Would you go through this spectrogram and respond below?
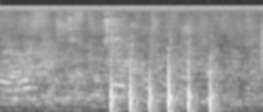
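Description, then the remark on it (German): Six quick, evenly spaced knocks on a door, fairly loud, following a moment of quiet room tone with faint background murmur. “Und hat gerade auch geklopft. Ich weiß nicht, ob du Besuch erwartest, aber da steht noch jemand vor der Tür.”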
